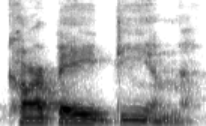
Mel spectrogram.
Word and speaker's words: carpe diem: little latin for you so carpe diem is how you say that carpe diem um i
